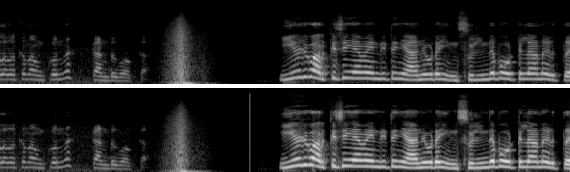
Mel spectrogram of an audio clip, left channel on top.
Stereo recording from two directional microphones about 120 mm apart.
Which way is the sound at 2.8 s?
40° right (ahead or behind).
